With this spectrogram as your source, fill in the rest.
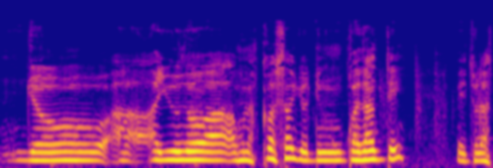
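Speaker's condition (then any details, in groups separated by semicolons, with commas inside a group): Down syndrome; extra chromosome 21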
